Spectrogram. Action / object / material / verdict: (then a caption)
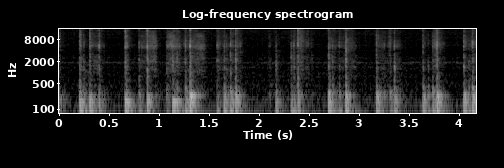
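tap / corrugated cardboard shipping box panel / cardboard / none. A fingertip scratches and traces the printed side of a large corrugated cardboard shipping box, then the hand taps the panel. The result is a quiet run of soft, dull, low scratching strokes and taps with short decay, separated by brief pauses.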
